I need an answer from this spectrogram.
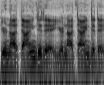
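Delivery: ordinary talk, nothing marked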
